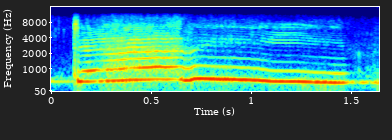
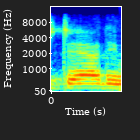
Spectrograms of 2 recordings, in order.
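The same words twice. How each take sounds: First: Put-on high, loud delighted little-girl call; little daughter calling across the hill to her father, high and loud; joyful child calling. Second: Put-on a dismissive teenage Daddy; fourteen-year-old daughter addressing her father, cool and dismissive; different tone of voice. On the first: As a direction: call out like a small child running to her dad. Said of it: "like this". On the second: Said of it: "with a very different tone of voice".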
